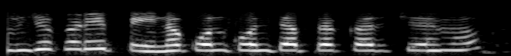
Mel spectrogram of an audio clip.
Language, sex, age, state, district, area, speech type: Marathi, female, 18-30, Maharashtra, Amravati, rural, conversation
